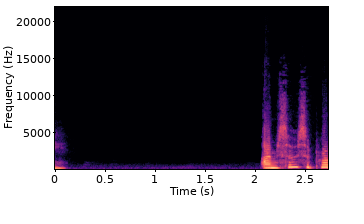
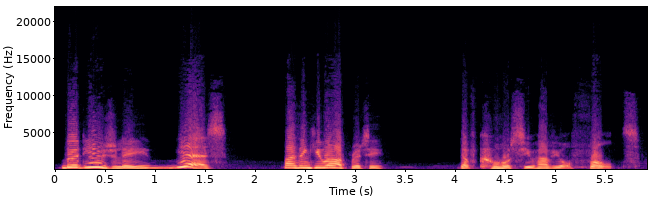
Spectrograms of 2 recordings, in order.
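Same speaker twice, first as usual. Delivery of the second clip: lightly voiced man, matter-of-fact teasing; a hint of a blunt man listing faults; Brad's voice; 3 semitones lower than usual. Brad listing Alex's faults, lightly voiced teasing man.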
